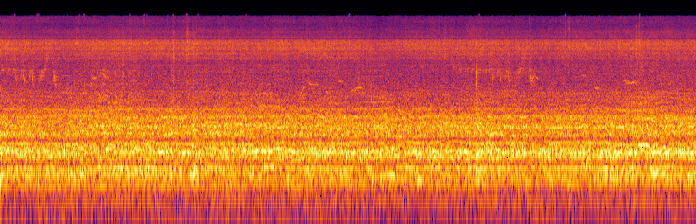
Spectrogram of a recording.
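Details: Honey bees buzzing around a neighbour's hive in spring, landing at the entrance: a dense, steady, droning hum of many bees with layered tones, unbroken throughout, with faint higher whirs of individual bees passing close.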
